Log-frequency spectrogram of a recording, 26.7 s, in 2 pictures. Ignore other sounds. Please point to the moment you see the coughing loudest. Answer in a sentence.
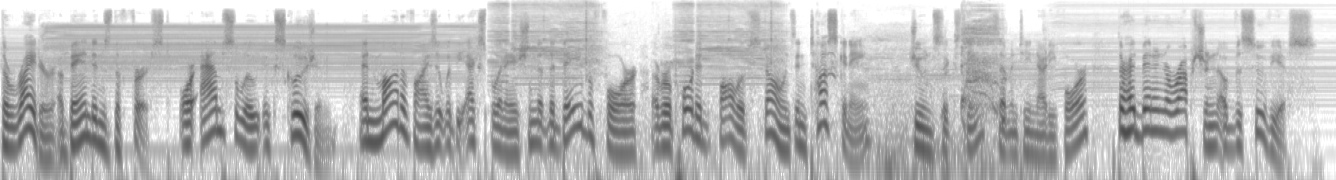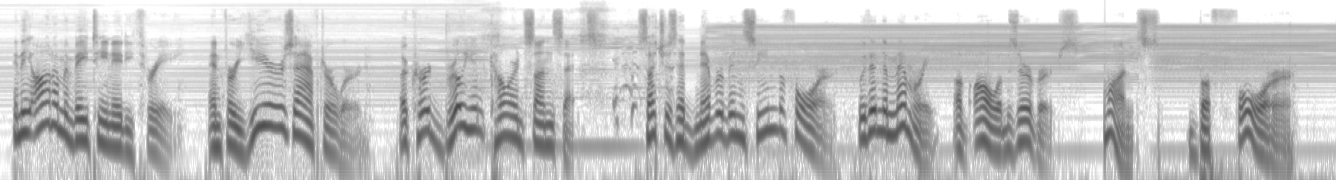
The loudest moment of the coughing is at 10 seconds.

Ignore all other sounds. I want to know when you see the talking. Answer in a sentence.
The talking can be heard from 0.0 to 26.4 s.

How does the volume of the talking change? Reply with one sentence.
The loudness of the talking stays about the same.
